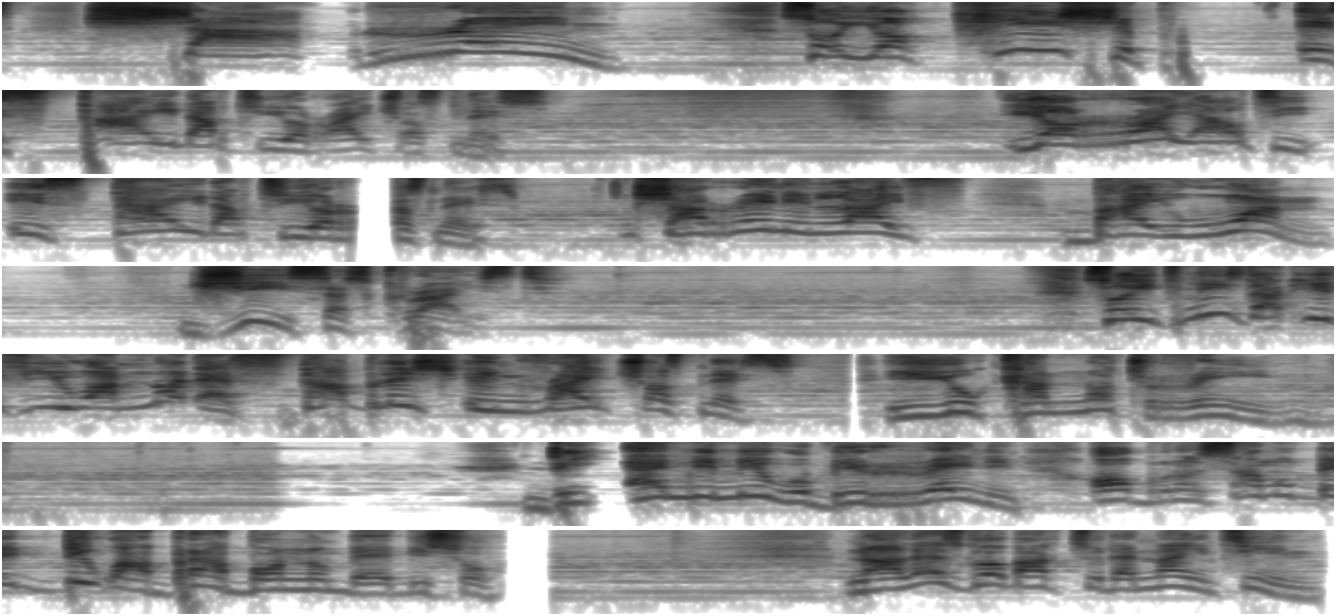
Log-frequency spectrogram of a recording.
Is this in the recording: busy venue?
no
